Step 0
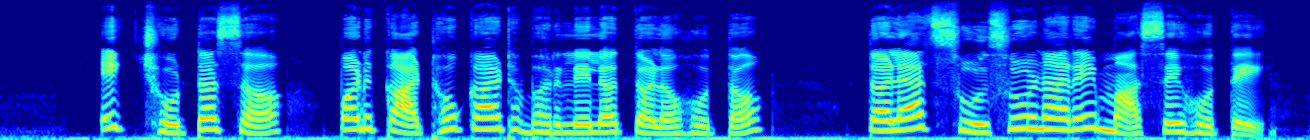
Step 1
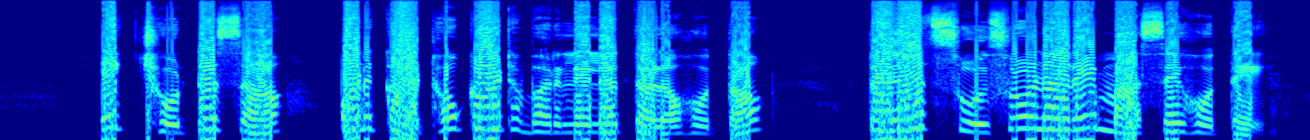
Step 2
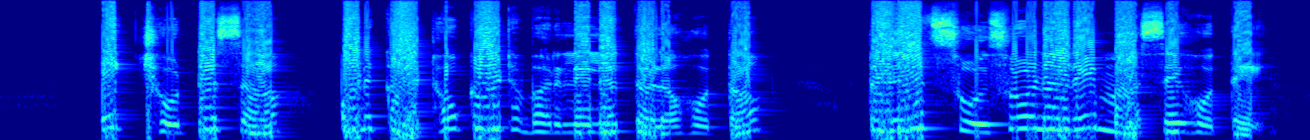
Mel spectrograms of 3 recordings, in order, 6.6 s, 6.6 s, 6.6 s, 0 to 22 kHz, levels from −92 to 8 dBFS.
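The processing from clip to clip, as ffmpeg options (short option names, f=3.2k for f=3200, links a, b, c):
-filter_complex "[0:a]highpass=1.3k,acrossover=split=7300[a][b];[a]aeval=exprs='(mod(37.6*val(0)+1,2)-1)/37.6':c=same[c];[c][b]amix=inputs=2:normalize=0,volume=1.5dB"
-filter_complex "[0:a]flanger=delay=7.8:depth=1:regen=85:speed=0.31:shape=sinusoidal,acrossover=split=450|3000[a][b][c];[b]acompressor=threshold=-57dB:ratio=6[d];[a][d][c]amix=inputs=3:normalize=0,highpass=57,volume=2.5dB"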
